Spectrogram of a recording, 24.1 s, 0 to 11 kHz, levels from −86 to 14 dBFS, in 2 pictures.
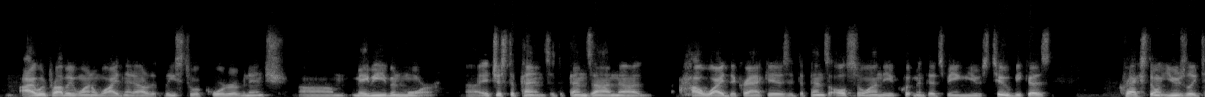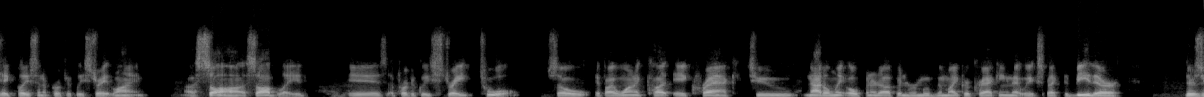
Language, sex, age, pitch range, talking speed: English, male, 30-49, 80-100 Hz, 225 wpm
